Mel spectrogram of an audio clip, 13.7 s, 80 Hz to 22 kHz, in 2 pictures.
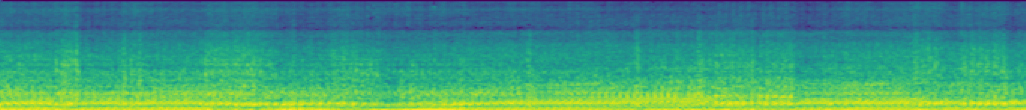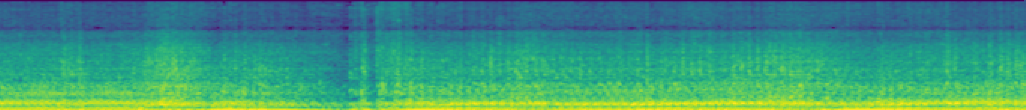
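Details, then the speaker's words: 1986 Chevrolet Silverado C10 with carbureted Vortec 350 swap and TH350, first fire-up on a temporary worn carburetor, timing advanced nearly all the way: V8 settles into a steady lumpy idle with throttle blips, no knock or tap heard, so nothing wrong in the motor. "all right well she runs i mean i don't hear no knocking or nothing so it ain't nothing in the motor"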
